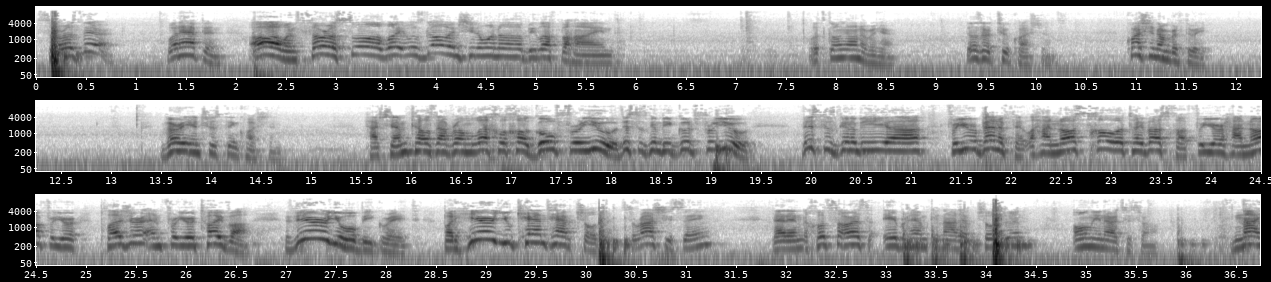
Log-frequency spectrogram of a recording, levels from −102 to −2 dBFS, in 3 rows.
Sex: male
